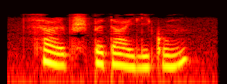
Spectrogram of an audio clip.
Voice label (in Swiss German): "selbstbeteiligung", Alsace, Bas Rhin; medecine; ticket modérateur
